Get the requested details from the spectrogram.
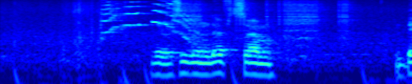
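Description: A freezer lid creaks open.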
